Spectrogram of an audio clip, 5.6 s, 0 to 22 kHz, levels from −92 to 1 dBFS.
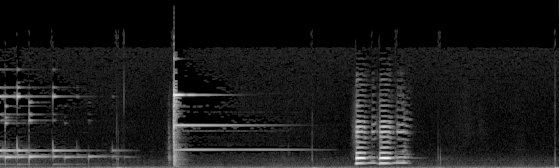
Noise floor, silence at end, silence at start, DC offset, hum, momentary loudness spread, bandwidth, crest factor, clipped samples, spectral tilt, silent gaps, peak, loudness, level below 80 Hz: -49 dBFS; 1.5 s; 0 s; under 0.1%; none; 24 LU; 18 kHz; 22 dB; under 0.1%; 1.5 dB/octave; none; 0 dBFS; -15 LUFS; -50 dBFS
